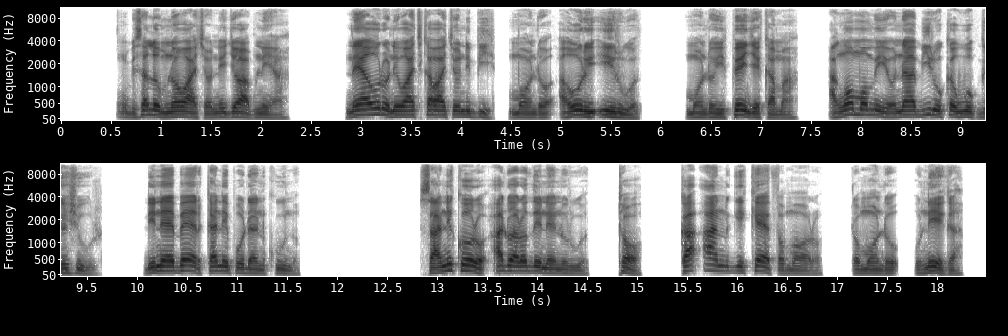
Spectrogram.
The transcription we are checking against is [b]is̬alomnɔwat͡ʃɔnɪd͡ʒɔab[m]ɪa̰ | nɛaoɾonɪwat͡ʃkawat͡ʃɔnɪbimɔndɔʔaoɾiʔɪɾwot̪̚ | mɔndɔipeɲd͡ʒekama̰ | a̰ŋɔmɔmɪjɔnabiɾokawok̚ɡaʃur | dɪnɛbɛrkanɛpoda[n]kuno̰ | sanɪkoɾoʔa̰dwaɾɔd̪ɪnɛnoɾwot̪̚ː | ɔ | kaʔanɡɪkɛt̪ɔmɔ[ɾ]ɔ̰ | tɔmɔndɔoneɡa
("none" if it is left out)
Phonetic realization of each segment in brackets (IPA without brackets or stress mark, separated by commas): b, n, n, ɾ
